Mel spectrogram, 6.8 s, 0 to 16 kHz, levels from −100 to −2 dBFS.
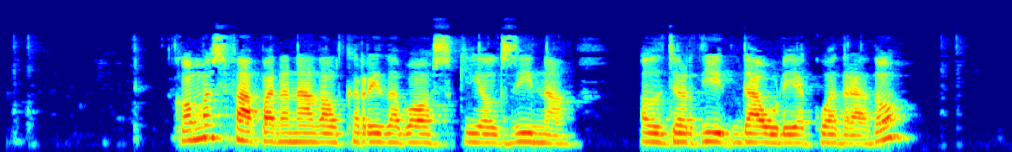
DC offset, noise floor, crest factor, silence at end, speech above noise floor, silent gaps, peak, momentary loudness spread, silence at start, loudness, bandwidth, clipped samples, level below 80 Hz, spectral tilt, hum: under 0.1%; -77 dBFS; 22 dB; 0.7 s; 55 dB; none; 0 dBFS; 8 LU; 1.15 s; -21 LUFS; 7.6 kHz; under 0.1%; -68 dBFS; -5.5 dB/octave; none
